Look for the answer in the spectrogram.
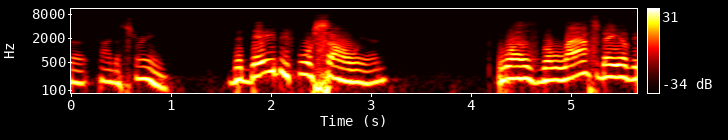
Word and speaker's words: Samhain: it's pretty safe bet that it's pronounced Samhain. The first part rhyming with cow, Samhain.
